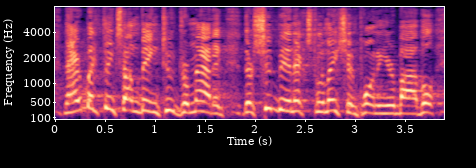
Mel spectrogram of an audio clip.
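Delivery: usual speaking voice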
